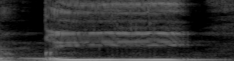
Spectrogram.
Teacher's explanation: مدہ ہونے کی وجہ سے قاف کو ایک الف کے مقدار کھینچیں گے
